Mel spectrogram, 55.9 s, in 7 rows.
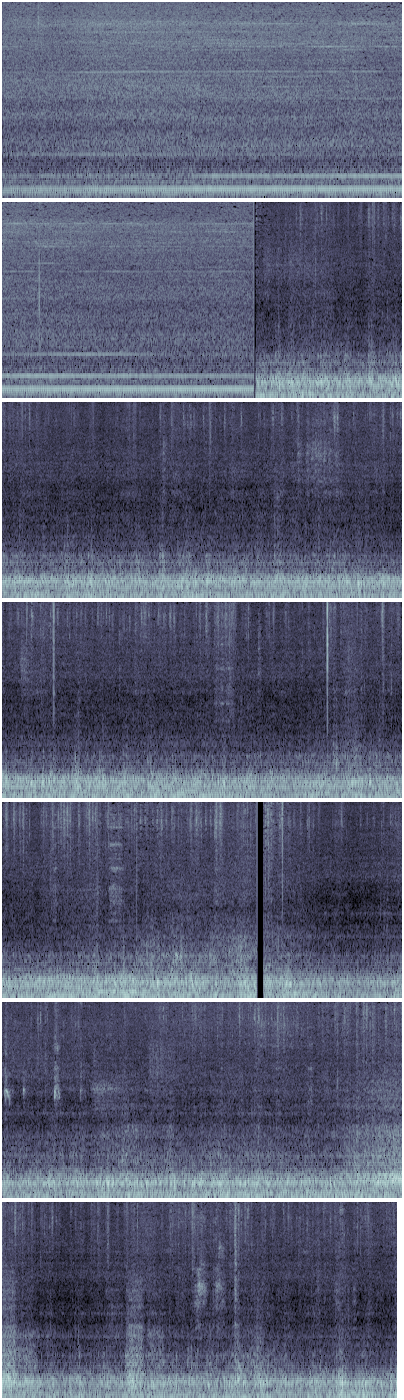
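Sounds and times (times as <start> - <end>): low hum with two tones: 0.0 - 55.9
train rumble from inside carriage: 0.0 - 55.9.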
